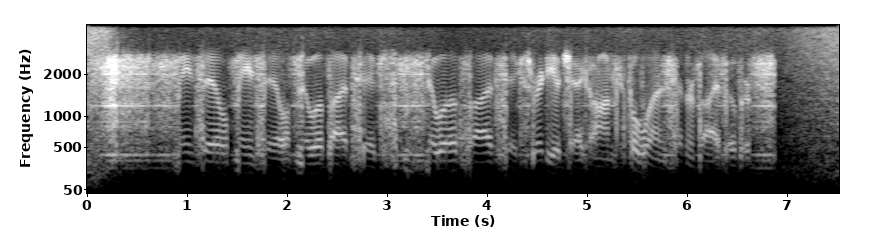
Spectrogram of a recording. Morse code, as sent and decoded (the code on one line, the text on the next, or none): none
